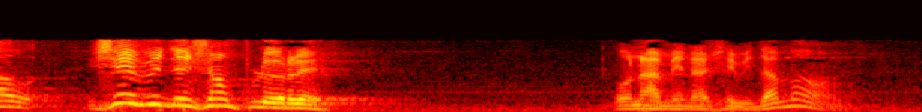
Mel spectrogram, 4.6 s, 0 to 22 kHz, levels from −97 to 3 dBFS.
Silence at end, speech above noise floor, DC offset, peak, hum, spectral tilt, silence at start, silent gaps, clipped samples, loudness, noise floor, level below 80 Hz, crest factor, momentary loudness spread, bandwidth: 0.4 s; 32 dB; under 0.1%; -10 dBFS; none; -9 dB/octave; 0 s; none; under 0.1%; -28 LUFS; -62 dBFS; -60 dBFS; 22 dB; 17 LU; 5.2 kHz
